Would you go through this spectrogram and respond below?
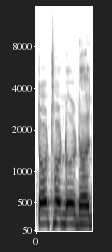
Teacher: તમારી જે જીભ છે એ તાળવાથી થોડા આગળના ભાગે અડે છે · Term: મૂર્ધન્ય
